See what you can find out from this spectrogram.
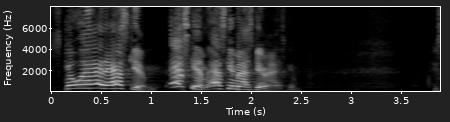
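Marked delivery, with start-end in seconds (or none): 0.1-2.5 put-on pushy little girl. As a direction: badger him like an eager kid. Girl urging in retold story.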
